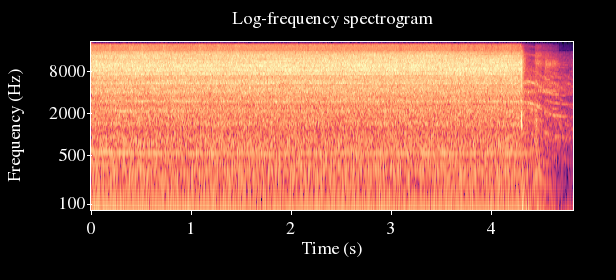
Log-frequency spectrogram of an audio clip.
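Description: Prymax electric pressure washer running with a 25-degree spray tip, a loud steady hiss of water over a constant motor hum that cuts off abruptly near the end.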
